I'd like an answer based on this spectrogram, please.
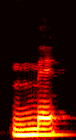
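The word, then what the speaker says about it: mais: La palabra M-A-I-S, que significa pero, se dice me. A-I suena E. Con la M antes va a sonar me. Y la S al final de palabras no se pronuncia en este caso.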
